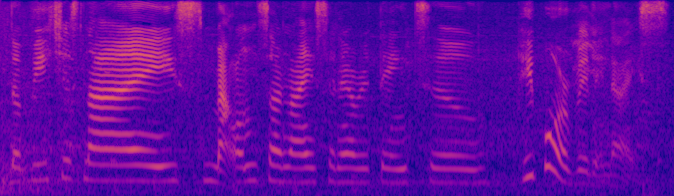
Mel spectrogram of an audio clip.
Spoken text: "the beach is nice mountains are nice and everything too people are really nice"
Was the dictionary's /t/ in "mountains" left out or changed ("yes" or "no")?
yes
